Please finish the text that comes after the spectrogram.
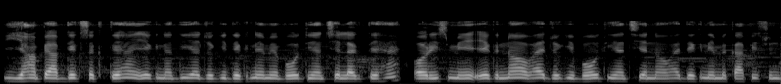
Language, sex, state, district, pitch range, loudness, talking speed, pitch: Hindi, male, Bihar, Jamui, 145-150 Hz, -30 LUFS, 270 wpm, 145 Hz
